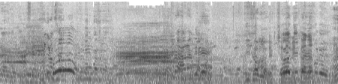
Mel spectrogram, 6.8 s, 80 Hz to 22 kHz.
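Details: Young Sahiwal bull calves and heifer calves at a cattle market in Noakhali, Bangladesh, on 30 March 2025, where a farmer buys small calves; several drawn-out mooing calls rise and fall amid loud men's talk and crowd chatter.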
